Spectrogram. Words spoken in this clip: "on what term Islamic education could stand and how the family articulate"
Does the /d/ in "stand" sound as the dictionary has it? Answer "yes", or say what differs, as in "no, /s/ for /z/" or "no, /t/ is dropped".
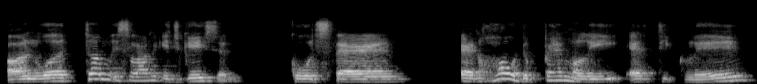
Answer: no, /d/ is dropped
